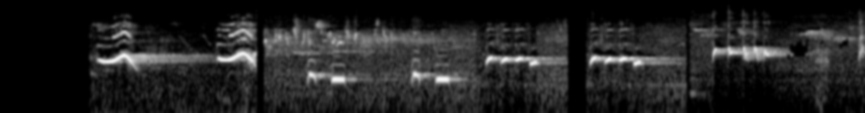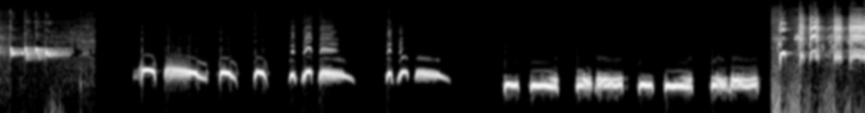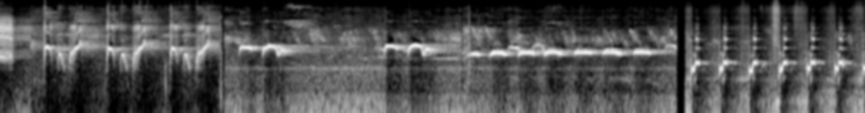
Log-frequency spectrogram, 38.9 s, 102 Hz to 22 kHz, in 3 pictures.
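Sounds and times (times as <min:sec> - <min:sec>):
birds whistling: 0:01.4 - 0:14.0, 0:24.6 - 0:38.9
chorus of birds chirping: 0:01.4 - 0:14.1, 0:24.6 - 0:38.9
bird repeating low notes: 0:28.7 - 0:38.9.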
